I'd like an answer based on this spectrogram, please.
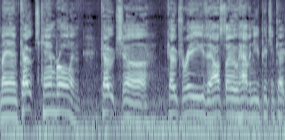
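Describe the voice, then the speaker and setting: Noticeable background noise and audible room echo accompany a man speaking with a Southern US accent. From US South. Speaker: vlogger and bow technician. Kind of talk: casual vlog. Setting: in a car. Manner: halting, repetitive.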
